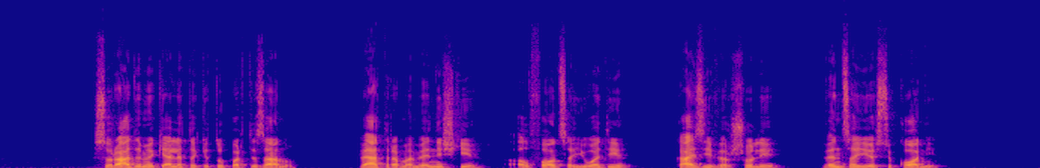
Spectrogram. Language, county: Lithuanian, Alytus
